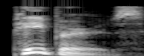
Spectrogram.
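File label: "peepers", English, British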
